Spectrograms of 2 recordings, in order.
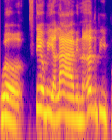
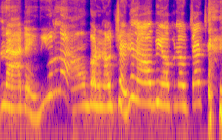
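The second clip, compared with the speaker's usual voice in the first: put-on older lady's voice, high, slow and unhurried; 6 semitones higher than usual. Retelling what a lady told grandma, imitating her voice. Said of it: "that's how that lady sounds".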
